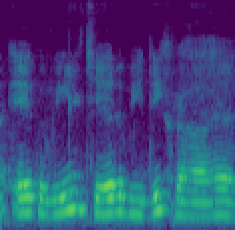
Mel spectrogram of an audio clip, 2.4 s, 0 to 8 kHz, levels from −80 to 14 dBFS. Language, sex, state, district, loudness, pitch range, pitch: Hindi, male, Jharkhand, Ranchi, -18 LUFS, 140-155 Hz, 150 Hz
